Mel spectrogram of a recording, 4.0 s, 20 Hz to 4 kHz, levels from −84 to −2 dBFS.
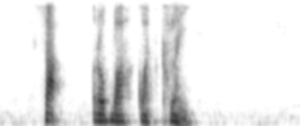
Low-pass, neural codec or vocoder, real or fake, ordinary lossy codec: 3.6 kHz; codec, 24 kHz, 1.2 kbps, DualCodec; fake; Opus, 16 kbps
